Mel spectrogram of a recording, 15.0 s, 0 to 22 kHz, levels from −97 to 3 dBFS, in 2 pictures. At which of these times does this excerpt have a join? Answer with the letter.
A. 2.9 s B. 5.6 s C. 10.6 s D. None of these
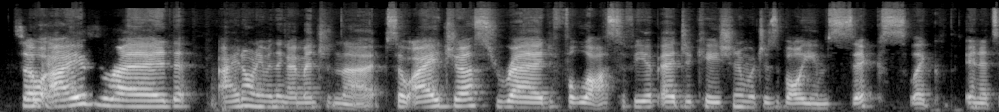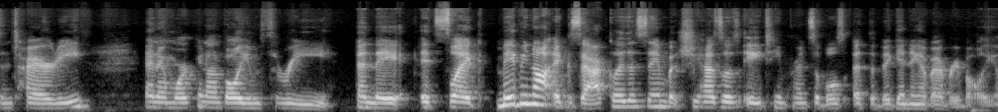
D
